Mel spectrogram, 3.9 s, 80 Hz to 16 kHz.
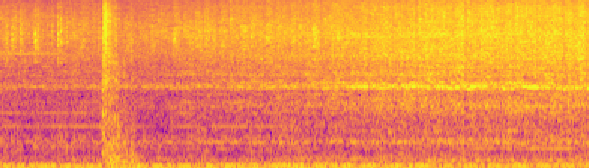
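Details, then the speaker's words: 1985 Ford F-150 on a new HEI distributor replacing a failed MSD/Holley unit, warming up at 120°, 21% IAC, target idle 700 rpm once at 160–180°. Steady, even low rumble, no knocks or misses. Normal warm-up idle. "I got Target idle speed set to 700 so once it gets to 160° or 180 it should settle on that"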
